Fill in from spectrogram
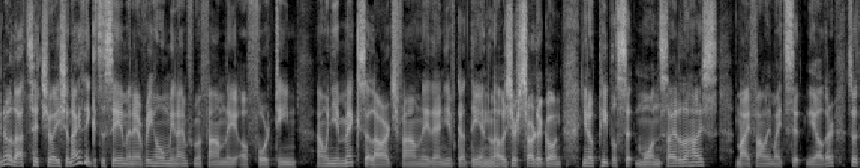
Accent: Ireland; And us as Irish, we need something in our hand to be comfortable.

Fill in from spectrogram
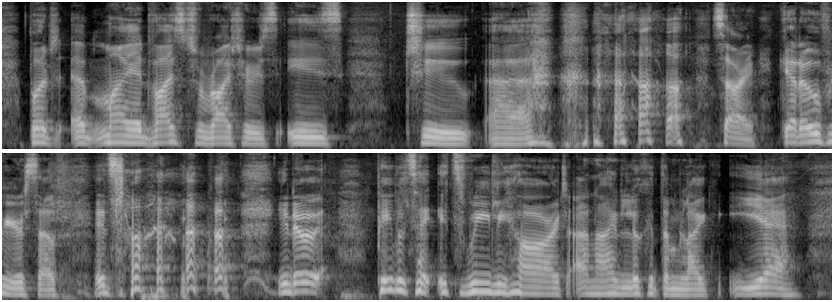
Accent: Ireland; We are Irish writers as a group.

